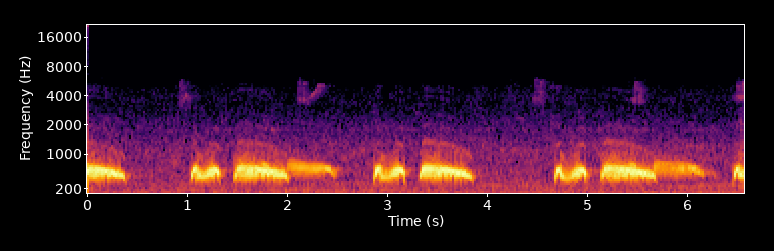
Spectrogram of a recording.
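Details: Decoy spotted dove used to train newly caught and decoy doves, giving clear, low, hollow coos in regular phrases: a short double note then a long falling coo, repeating every couple of seconds over quiet background.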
